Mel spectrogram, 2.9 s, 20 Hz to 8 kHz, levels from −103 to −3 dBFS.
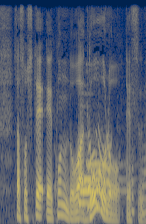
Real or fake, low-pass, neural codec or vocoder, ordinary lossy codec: real; 7.2 kHz; none; none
